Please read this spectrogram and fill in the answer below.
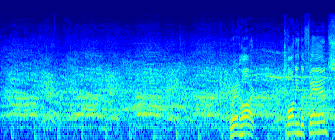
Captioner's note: crowd cheering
